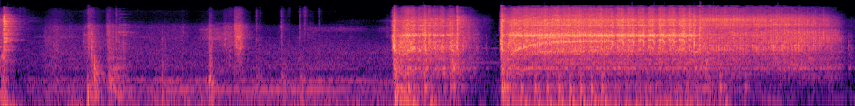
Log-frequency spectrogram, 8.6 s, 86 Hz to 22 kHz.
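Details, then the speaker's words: 24-inch Poulan Pro snowblower, long unused; plugged-in electric starter whirs with a high gritty whine for about three seconds after handling clatter, suspected to come from the starter cover. Abnormal cranking noise, cause not confirmed. "Well, definitely sounds like something with that cover there."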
